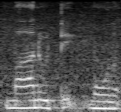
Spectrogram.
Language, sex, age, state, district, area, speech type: Malayalam, female, 60+, Kerala, Alappuzha, rural, spontaneous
